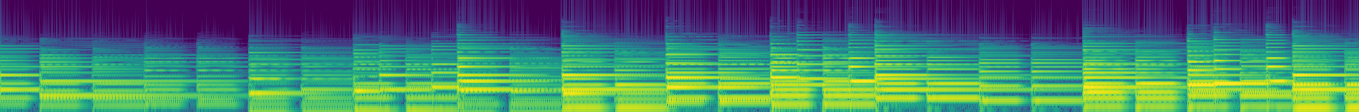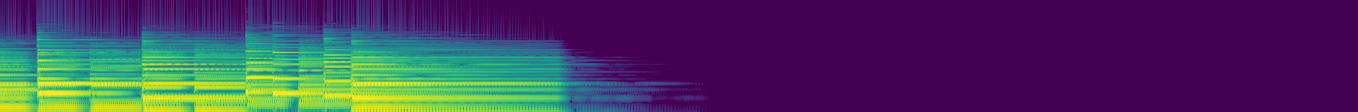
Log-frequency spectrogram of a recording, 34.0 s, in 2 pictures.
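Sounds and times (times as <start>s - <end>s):
piano piece: 0.0s - 24.1s.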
